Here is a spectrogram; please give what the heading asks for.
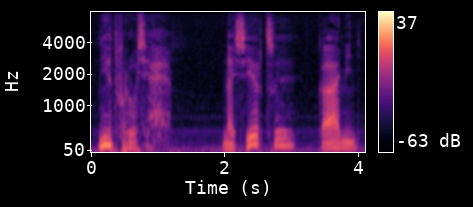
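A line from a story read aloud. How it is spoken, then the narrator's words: Sad complaint. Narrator (Russian): грустно пожаловалась Фрося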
